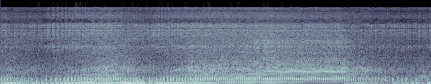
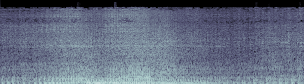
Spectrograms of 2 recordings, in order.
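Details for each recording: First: Honda Supra Fit New motorcycle after engine rebuild for heavy smoke and rough, noisy engine: smooth even idle rising cleanly on gentle throttle blips and settling steadily, no knocks or rattles; running normal again. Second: Honda Supra Fit New motorcycle running with heavy smoke (ngebul) and a very loud, rough, clattery idle with an uneven thump about four times a second; rough, noisy engine running, diagnosed before disassembly.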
